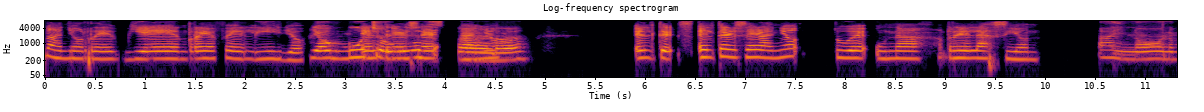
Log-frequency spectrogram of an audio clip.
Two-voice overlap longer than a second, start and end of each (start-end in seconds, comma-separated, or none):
3.1-4.6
